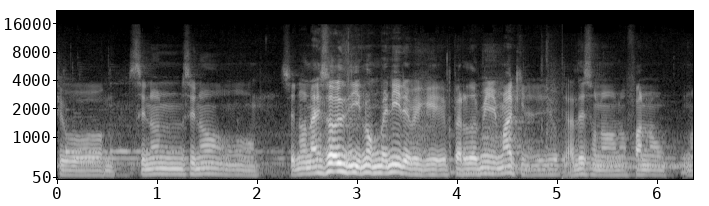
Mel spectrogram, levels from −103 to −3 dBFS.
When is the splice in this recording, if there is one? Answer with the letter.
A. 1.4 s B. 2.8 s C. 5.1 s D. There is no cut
C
